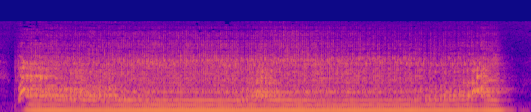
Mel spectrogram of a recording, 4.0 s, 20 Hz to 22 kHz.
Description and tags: Didg Rolling R 4
Made with a Didgeridoo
